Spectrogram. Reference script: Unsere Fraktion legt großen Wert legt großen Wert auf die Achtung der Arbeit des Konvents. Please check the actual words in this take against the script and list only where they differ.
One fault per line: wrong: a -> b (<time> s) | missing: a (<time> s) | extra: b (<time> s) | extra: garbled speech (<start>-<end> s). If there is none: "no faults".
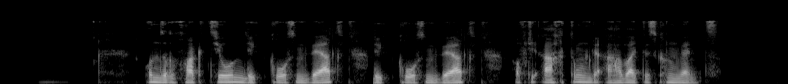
no faults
